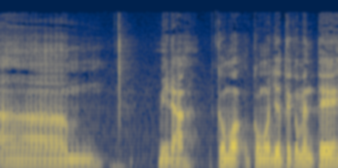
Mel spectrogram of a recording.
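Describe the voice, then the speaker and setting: A bright, sharp tone in a Paraguayan accent. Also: man. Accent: Paraguayan Spanish, voseo. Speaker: German teacher. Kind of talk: casual interview.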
